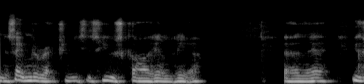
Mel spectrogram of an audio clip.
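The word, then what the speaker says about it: Heughscar: towards this hill here i think it's spelled h h-e-h-e-u-g-h s-c-a-r i pronounce it hugh scar that could be wrong so from pythologies if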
